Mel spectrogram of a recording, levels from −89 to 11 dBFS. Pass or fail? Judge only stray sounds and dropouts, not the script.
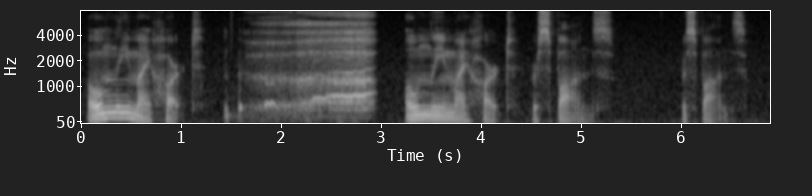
fail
